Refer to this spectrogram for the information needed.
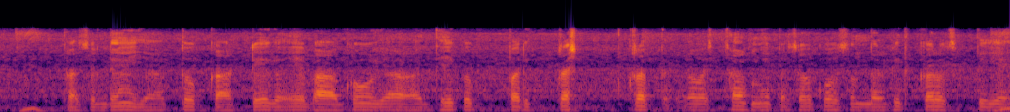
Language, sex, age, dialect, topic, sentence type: Hindi, male, 25-30, Kanauji Braj Bhasha, agriculture, statement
